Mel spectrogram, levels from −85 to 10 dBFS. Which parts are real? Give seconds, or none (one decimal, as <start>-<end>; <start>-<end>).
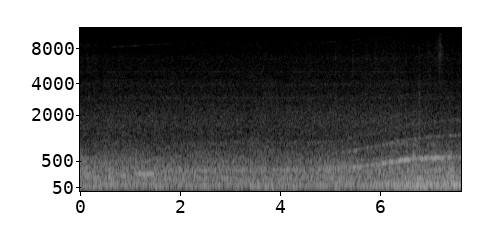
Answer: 0.6-3.2; 4.2-7.6

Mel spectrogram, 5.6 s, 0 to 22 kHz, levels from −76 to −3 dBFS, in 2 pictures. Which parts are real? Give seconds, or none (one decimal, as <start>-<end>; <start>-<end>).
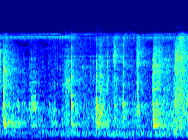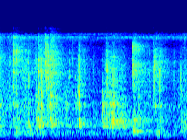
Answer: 0.0-0.9; 2.2-5.6

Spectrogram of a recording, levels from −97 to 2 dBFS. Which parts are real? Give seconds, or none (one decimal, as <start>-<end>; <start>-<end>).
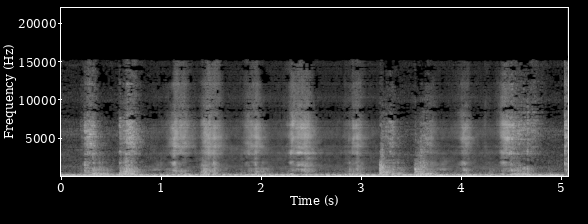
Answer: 0.0-0.9; 3.2-3.7; 4.5-5.1

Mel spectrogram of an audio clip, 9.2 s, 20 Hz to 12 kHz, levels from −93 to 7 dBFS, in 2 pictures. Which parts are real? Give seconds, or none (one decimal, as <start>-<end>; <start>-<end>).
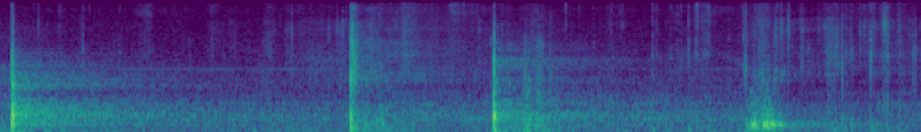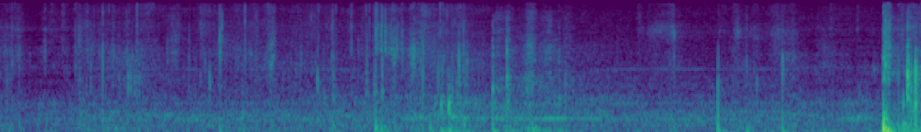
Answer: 0.0-1.9; 2.4-3.9; 5.0-8.6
